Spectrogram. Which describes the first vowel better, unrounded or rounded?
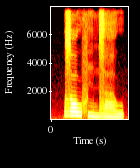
rounded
